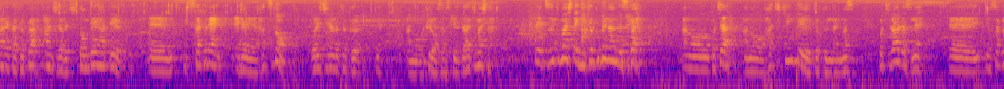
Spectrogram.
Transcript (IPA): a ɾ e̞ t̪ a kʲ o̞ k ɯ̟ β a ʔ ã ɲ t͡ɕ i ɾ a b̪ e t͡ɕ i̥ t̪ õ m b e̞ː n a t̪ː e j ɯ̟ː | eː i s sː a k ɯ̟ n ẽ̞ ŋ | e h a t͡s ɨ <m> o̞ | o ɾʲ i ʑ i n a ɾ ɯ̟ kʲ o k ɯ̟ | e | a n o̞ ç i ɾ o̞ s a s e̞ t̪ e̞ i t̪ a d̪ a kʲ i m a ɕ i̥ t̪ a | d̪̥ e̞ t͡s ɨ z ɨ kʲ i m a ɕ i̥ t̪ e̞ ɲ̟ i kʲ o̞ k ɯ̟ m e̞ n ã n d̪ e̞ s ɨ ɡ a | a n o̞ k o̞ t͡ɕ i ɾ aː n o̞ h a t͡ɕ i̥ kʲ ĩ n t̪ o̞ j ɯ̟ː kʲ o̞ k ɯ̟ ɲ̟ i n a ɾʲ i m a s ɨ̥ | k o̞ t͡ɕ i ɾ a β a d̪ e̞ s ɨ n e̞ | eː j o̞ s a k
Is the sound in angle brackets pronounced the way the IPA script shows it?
no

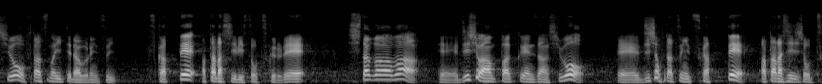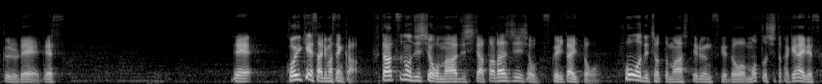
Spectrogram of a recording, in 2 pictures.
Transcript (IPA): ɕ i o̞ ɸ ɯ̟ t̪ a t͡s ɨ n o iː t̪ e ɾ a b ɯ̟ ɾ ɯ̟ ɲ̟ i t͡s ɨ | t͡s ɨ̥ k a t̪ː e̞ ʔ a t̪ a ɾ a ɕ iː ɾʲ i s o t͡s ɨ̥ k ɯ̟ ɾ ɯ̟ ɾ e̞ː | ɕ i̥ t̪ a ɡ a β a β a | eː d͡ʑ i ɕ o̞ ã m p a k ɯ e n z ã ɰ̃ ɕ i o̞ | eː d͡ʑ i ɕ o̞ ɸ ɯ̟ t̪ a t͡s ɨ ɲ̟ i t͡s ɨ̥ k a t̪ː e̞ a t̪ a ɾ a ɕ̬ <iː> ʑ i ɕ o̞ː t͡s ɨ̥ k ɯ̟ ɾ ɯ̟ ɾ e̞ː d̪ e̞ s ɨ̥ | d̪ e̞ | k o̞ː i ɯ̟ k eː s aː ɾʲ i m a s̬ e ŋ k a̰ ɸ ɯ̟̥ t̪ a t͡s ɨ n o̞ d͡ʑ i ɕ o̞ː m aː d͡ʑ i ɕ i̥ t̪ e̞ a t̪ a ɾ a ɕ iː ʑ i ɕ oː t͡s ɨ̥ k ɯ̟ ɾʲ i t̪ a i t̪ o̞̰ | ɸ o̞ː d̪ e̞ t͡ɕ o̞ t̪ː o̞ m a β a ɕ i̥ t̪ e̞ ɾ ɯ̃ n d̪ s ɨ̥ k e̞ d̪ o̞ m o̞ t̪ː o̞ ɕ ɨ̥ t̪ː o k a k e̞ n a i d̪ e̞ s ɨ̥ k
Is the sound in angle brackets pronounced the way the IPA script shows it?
yes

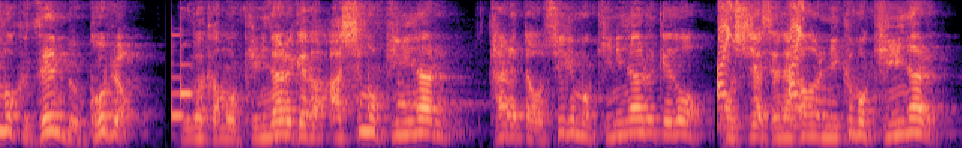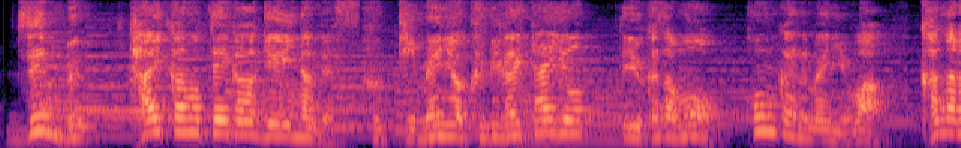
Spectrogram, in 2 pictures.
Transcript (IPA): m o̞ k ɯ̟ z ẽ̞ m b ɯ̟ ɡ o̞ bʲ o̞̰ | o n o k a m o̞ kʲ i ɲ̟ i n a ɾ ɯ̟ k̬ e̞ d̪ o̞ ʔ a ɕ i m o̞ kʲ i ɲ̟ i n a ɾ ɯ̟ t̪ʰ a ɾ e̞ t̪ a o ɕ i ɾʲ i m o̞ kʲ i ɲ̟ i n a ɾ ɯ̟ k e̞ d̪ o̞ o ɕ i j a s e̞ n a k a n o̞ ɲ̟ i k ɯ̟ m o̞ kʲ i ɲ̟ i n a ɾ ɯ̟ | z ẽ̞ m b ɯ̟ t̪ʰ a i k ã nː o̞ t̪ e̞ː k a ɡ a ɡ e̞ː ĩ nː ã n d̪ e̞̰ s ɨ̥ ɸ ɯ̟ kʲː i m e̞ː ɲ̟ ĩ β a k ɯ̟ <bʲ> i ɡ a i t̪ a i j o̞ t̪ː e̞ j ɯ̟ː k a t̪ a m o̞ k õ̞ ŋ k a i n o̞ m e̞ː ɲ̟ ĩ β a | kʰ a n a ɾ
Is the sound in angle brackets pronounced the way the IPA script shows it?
yes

